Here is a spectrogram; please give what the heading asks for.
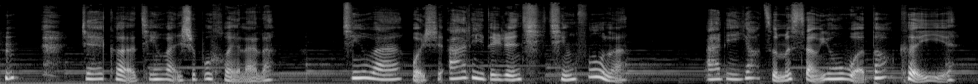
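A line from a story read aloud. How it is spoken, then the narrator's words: Lewd leering tone. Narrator (Chinese): 带着一丝淫笑说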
